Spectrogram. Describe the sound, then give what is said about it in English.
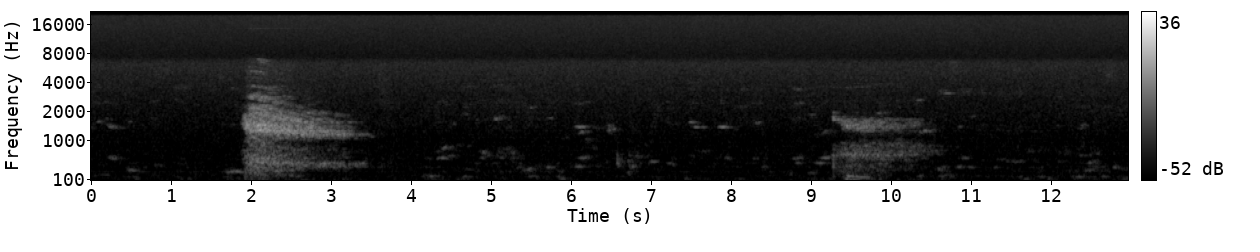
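Two drawn-out, voiced yawns, several seconds apart; the first is longer and louder, the second shorter, with faint breathing in the quiet between them. “And I think that's why when I yawn and I say I'm coming back, I yawn again because it's telling me to just let it out, to keep yawning.”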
